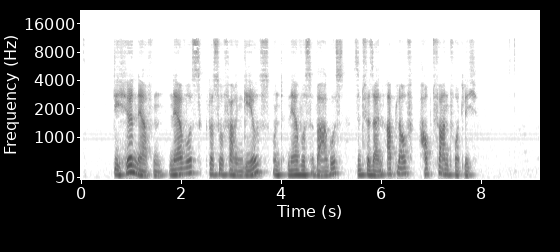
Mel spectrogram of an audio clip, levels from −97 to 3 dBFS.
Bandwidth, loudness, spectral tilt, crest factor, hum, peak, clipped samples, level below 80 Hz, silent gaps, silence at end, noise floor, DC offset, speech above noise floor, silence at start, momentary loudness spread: 11.5 kHz; -41 LUFS; -6.5 dB/octave; 18 dB; none; -22 dBFS; under 0.1%; -64 dBFS; none; 1.3 s; -85 dBFS; under 0.1%; 46 dB; 0.65 s; 12 LU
